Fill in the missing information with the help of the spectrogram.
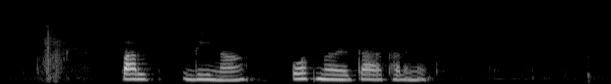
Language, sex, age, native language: Icelandic, female, 18-19, Icelandic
